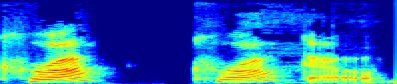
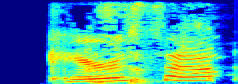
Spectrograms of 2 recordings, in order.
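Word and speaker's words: curaçao: I always pronounced it Caraco, but is that not how you pronounce it? – The Curacao? – Curacao? – That's the fancy pronunciation.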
